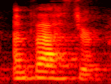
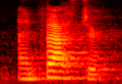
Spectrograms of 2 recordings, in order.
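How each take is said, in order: Both takes have the same delivery.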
